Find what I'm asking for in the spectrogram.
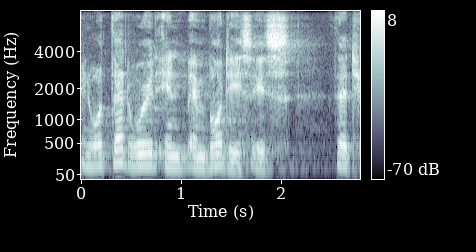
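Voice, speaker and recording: A man with a German accent and a fairly high pitch speaks with ordinary pitch variation against noticeable background noise. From Germany. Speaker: speaker at a memorial event. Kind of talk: speech at a memorial ceremony. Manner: formal.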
